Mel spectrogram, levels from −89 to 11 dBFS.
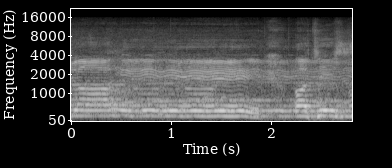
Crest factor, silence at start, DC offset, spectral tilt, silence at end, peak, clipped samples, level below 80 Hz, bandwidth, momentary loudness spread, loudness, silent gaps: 14 dB; 0 s; under 0.1%; -5 dB/octave; 0 s; -2 dBFS; under 0.1%; -58 dBFS; 13.5 kHz; 4 LU; -15 LUFS; none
